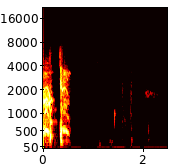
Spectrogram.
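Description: A person clearing their throat in two short bursts, followed by quiet broken only by a few faint clicks.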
